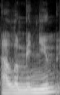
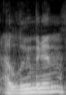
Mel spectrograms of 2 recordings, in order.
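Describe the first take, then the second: First: The word is said in the Australian form. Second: The word is said in the non-Australian form.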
